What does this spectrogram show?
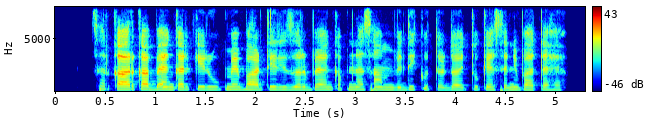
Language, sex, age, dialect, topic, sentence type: Hindi, female, 25-30, Hindustani Malvi Khadi Boli, banking, question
